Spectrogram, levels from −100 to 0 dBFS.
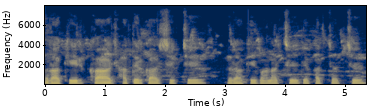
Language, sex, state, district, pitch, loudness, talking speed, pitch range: Bengali, male, West Bengal, Jhargram, 110 Hz, -25 LUFS, 110 wpm, 105-115 Hz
